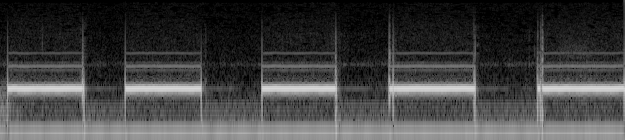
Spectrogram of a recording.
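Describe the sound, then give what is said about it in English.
A telephone busy signal as used in Germany, France and Spain: a steady single tone pulsing on and off in even beeps, five in a row, with a low background hum and no voices. “And if it's busy, you'll hear this.”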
